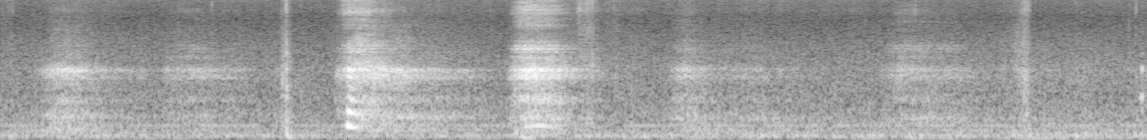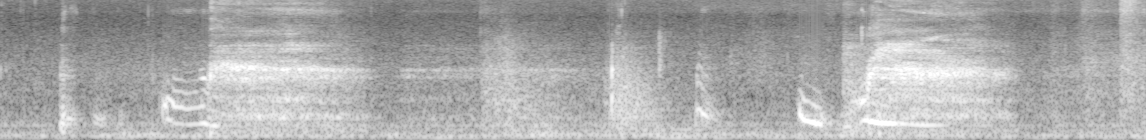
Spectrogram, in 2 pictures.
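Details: Several sharp, explosive sneezes with quick inhalations between, over a faint hum, on a windy spring day after rain; the person cannot hold them back and suspects pollen in their long hair. Repeated allergy sneezing.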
